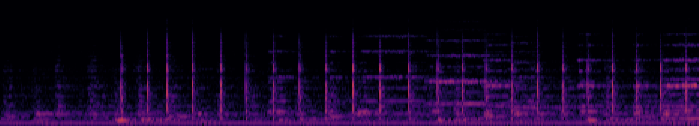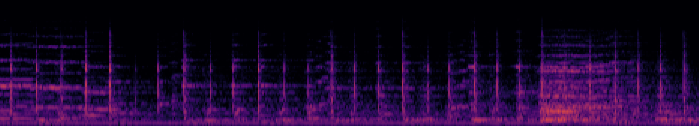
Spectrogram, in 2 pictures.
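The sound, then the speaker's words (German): Steady, crisp taps repeat in an even rhythm for the whole stretch, keeping time over quiet background music with a low, sustained hum underneath. “Klopfe ich den Takt oder den Rhythmus dazu?”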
